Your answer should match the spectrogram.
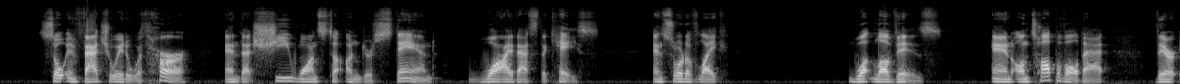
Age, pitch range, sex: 30-49, 105-125 Hz, male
